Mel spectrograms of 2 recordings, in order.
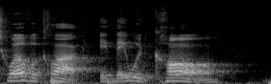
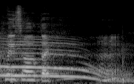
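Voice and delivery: mock phone assistant; slower than usual. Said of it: "That's what I want, not just like".

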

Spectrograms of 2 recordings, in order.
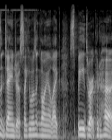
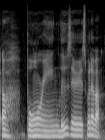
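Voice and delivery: slow, softer sulky put-down; mock dismissive; 4 semitones lower, 4 dB quieter than usual. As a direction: brush them off as losers. Dismissing the men riding off.

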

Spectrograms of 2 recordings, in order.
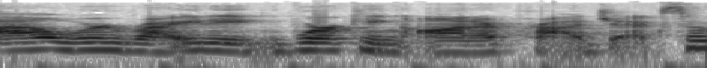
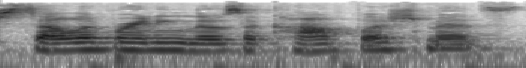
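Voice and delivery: ordinary delivery

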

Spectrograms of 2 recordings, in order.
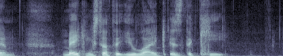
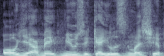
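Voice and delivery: pushy rapper; 8 semitones higher, 4 dB louder, faster than usual. Retold or imitated. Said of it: "When they walk in the room".

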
